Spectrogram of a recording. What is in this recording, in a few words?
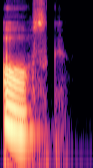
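"ask", British English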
